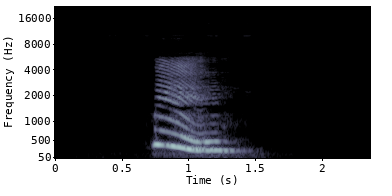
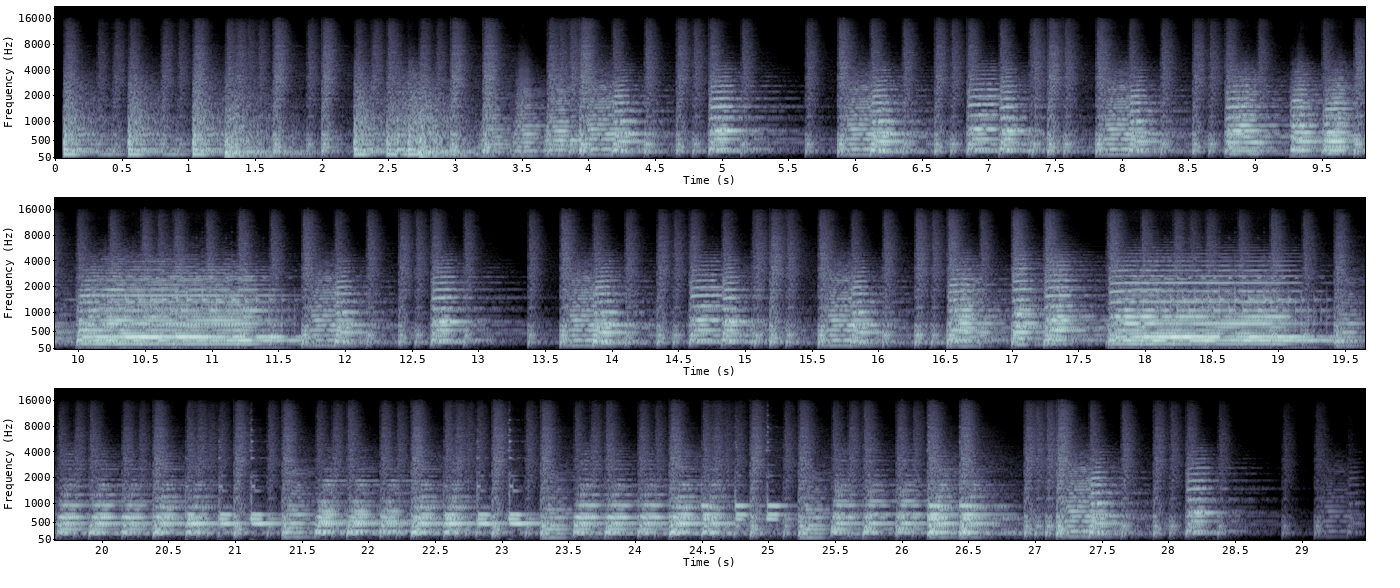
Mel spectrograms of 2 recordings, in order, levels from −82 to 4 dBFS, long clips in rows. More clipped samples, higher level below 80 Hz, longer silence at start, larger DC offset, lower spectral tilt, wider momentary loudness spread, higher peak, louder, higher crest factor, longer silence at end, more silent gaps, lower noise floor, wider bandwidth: neither; second, -70 dBFS vs -58 dBFS; first, 0.75 s vs 0.05 s; neither; first, -6.5 dB/octave vs -5 dB/octave; about the same, 13 LU vs 14 LU; second, -14 dBFS vs -2 dBFS; second, -27 LUFS vs -18 LUFS; about the same, 18 dB vs 16 dB; first, 1 s vs 0.05 s; neither; first, -86 dBFS vs -45 dBFS; second, 10.5 kHz vs 16.5 kHz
